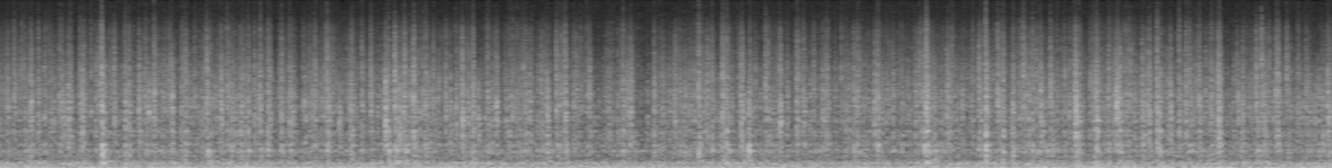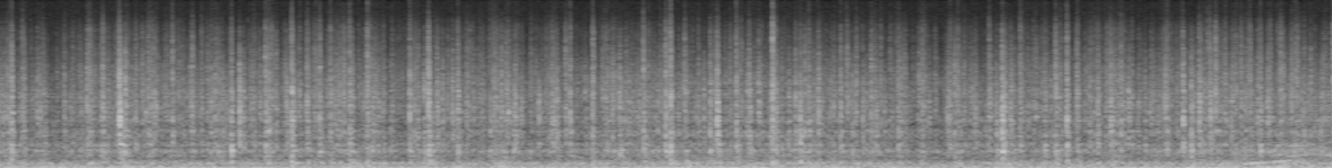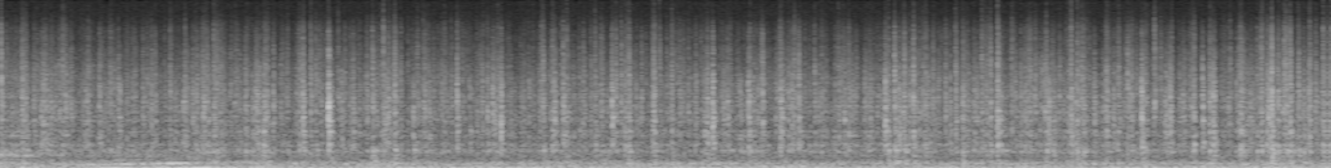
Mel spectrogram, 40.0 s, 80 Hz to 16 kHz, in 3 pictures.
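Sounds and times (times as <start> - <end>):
rain drumming on car roof: 0.0 - 39.9
low rumble: 25.0 - 29.7.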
